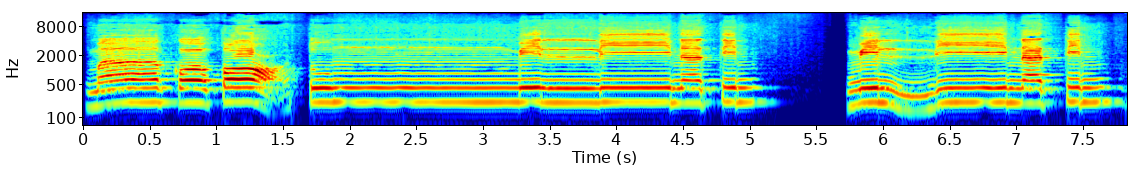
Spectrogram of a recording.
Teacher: dia akan jadi idgham bila gunnah, tidak dengung. Jadi bila saya kata tidak dengung, bacanya milli, jangan milli, salah.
